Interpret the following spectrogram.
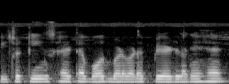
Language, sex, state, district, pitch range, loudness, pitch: Hindi, male, Chhattisgarh, Bilaspur, 125-130 Hz, -14 LUFS, 130 Hz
